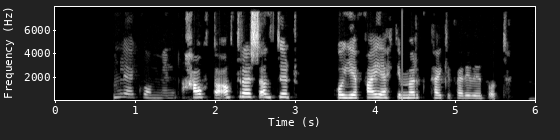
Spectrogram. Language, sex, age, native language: Icelandic, female, 40-49, Icelandic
